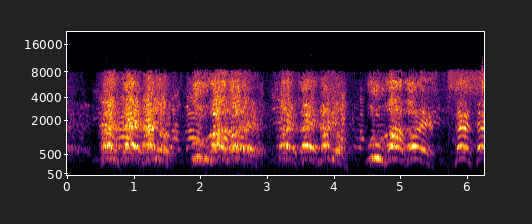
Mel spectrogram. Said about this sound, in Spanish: Es el sonido en directo de la llegada de los dos autocares desde Villarreal. Y estos son los gritos de los seguidores.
